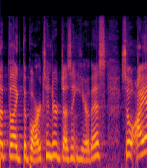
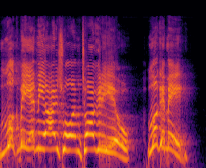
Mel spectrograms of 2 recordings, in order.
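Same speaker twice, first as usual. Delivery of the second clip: furious, angry yelling; 7 semitones higher than usual. Telling a story about a woman in a bar, retelling her yelling at a man. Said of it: "she is yelling at this dude".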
